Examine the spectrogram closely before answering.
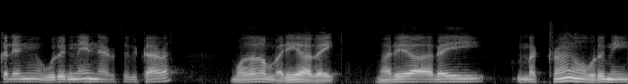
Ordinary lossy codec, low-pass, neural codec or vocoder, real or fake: none; none; codec, 16 kHz, 0.5 kbps, X-Codec, HuBERT features, trained on general audio; fake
